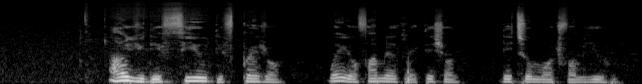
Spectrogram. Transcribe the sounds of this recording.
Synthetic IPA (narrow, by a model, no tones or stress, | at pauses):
haʊjudefildipɹɛʃɔ | wɛ̃njɔfamiliɛkspɛk̚teʃɔ̃n | detʰumɔt͡ʃfɹɔ̃mju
